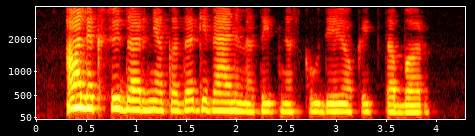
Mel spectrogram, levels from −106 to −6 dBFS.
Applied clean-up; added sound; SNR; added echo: none; none; none; none.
